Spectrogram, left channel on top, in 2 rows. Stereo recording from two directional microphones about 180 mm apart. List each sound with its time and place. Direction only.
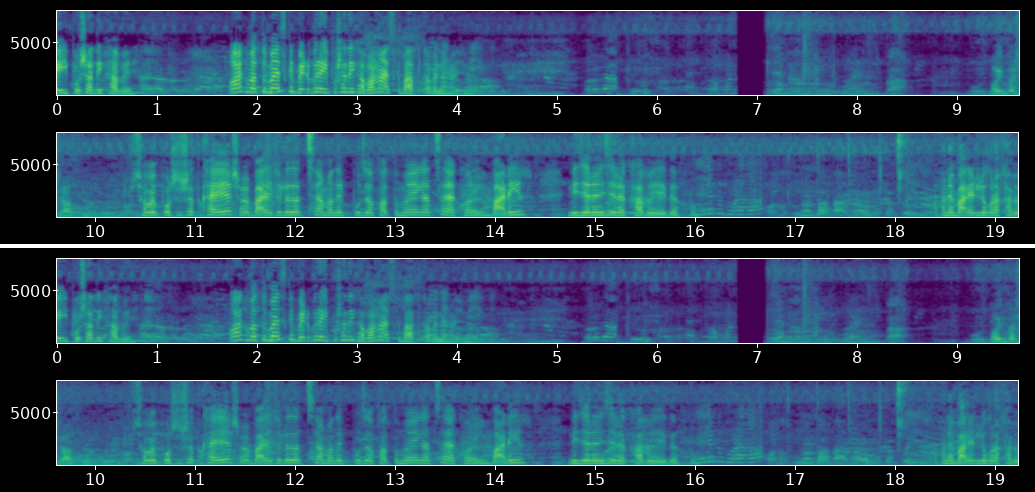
0.0 s speech: centre (ahead or behind)
9.3 s speech: 35° right (ahead or behind)
10.3 s speech: centre (ahead or behind)
18.4 s speech: centre (ahead or behind)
